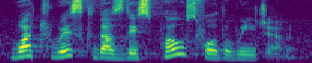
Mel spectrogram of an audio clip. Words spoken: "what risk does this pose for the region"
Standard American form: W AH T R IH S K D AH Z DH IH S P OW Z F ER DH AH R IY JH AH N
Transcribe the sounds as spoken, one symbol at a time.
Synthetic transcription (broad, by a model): W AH T R IH S K D AH Z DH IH S P OW Z F ER DH AH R IY JH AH N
